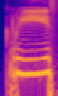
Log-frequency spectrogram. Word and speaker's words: QRIS: E-wallet yang bisa pakai kris itu ya. QRIS, tapi kita sekarang nyebutnya yang benar adalah kris ya. Menurut dari BI, bacanya kris yang kita di scan itu.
